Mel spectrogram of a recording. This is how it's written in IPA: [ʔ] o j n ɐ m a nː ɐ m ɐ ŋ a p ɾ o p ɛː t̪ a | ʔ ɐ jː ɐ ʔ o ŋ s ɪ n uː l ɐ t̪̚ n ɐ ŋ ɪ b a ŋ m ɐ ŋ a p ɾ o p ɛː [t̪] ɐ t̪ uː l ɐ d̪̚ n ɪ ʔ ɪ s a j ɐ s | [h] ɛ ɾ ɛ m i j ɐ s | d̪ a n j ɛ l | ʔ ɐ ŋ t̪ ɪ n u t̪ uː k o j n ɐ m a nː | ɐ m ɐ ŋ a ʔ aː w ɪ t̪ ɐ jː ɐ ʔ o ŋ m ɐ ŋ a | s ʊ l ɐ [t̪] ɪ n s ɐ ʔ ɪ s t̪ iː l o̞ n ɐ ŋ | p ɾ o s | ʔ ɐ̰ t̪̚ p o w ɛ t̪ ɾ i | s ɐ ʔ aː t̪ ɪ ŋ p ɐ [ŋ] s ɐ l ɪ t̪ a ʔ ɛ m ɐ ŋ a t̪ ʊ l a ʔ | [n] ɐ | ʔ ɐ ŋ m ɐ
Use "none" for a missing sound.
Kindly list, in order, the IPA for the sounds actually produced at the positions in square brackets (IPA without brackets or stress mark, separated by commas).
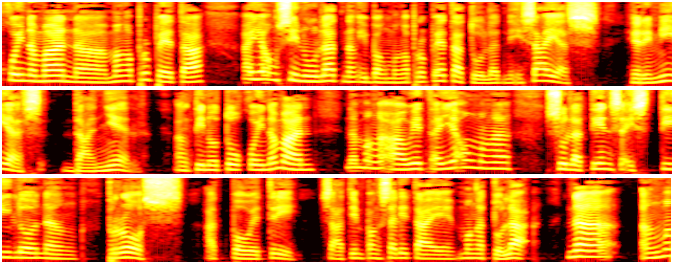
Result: k, t̪, h, t̪, ŋ, n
